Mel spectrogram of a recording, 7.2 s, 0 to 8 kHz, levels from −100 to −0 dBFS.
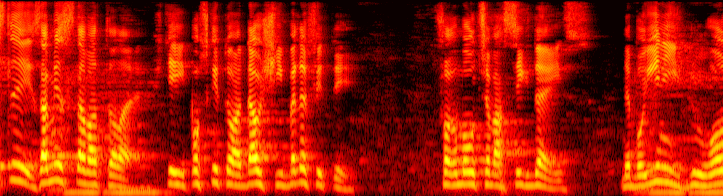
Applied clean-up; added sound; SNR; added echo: classical method log-MMSE.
